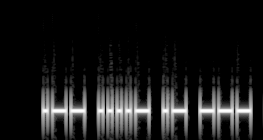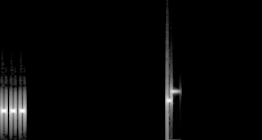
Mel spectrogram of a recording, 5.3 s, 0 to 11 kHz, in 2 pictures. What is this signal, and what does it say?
Morse code, heard as a keyed tone, about 23 wpm, 700 Hz. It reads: W4AOS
